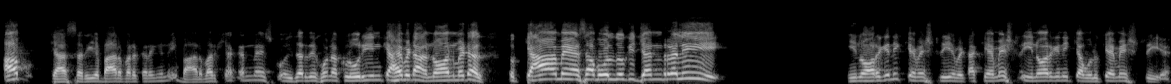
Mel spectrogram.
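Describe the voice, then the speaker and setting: A man teaching a chemistry lesson in a lively lecturing manner, putting questions to students and answering them himself. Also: high-pitched, a little fast, lo-fi sound. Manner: animated, calls students "beta", answers his own questions. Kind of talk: classroom lecture.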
